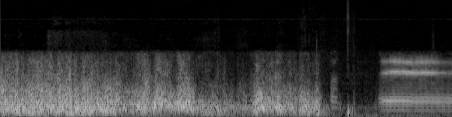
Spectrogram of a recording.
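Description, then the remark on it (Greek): Strong wind on an island roars and buffets through a muffled, tinny phone line for about three seconds, then dies down, followed by a brief crackle and a steady, buzzing harmonic tone at the end. “Αυτή τη στιγμή μπορεί να ακούγεται και ο άνεμος.”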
